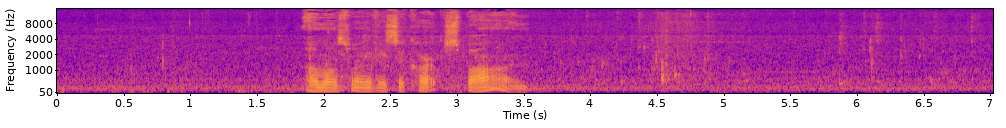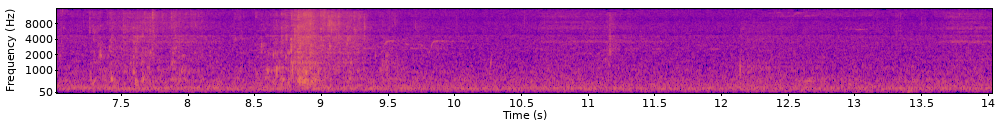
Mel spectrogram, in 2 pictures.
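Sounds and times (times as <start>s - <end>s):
fish splashing in shallow water: 3.8s - 5.1s, 5.8s - 9.6s.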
